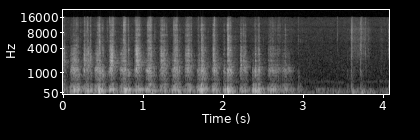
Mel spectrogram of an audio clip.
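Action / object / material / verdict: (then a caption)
scrape / coin on thin paper-card scratch ticket / paper card / none. A coin scratches the coating off a green, thin-card paper scratch-off lottery ticket lying on a table, making a quick, steady run of short, dry rasping strokes. The scratching stops near the three-second mark, followed by a few faint, scattered scrapes.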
